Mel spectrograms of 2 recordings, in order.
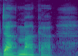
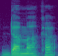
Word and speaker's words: Dhamaka: new indian movie called da maka i'm hoping i'm pronouncing that right i think it's got a silent h da maka or dharmaka anyway let me know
